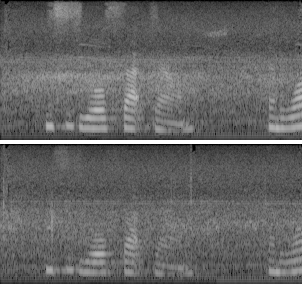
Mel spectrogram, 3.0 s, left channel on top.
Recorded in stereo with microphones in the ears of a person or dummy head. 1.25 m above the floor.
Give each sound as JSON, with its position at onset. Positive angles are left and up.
{"t": 0.5, "sound": "a woman speaking", "side_deg": 55, "distance_m": 0.6}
